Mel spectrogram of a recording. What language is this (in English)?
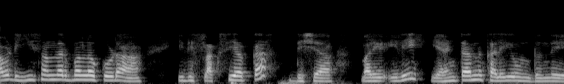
Telugu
